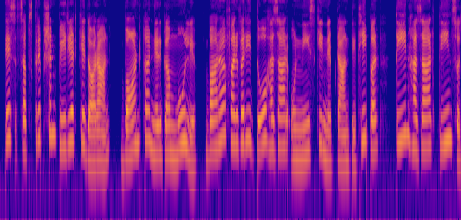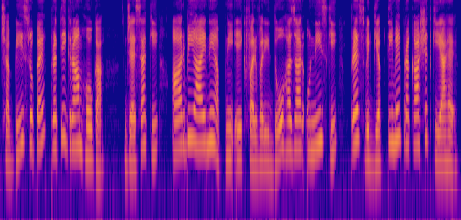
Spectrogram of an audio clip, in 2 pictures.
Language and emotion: Hindi, neutral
